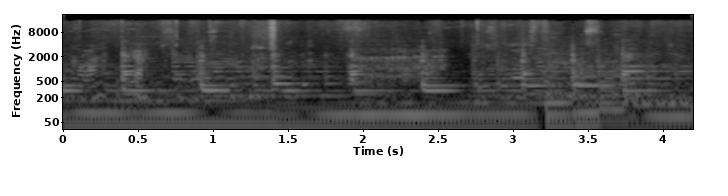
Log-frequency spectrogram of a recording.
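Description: Music: a melody of short, regularly repeated pitched notes over a steady low bass.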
